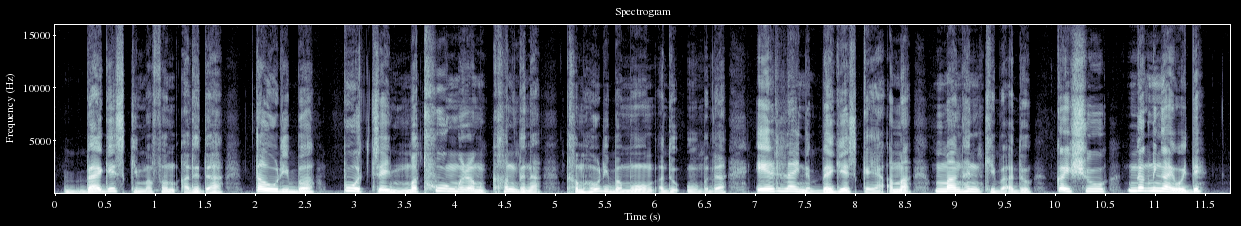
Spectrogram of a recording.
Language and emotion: Manipuri, disgusted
